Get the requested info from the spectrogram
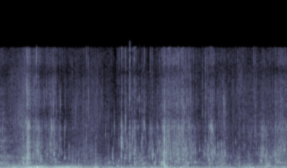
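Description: Water splashing and sloshing at the surface beside a boat as a hooked white bass is reeled up, with a few sharper splashes, under low wind rumble on the microphone.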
